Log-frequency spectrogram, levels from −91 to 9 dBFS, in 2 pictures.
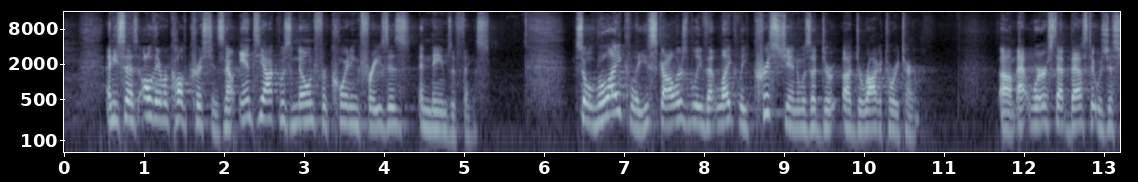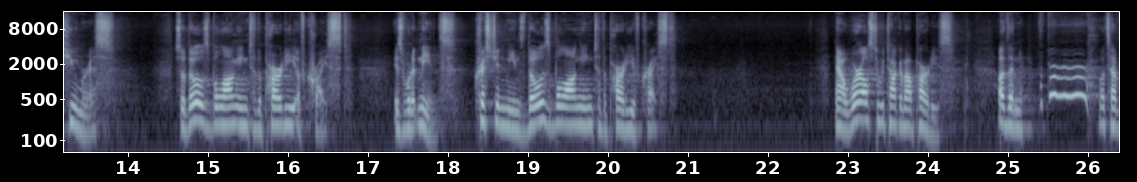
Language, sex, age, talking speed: English, male, 30-49, 165 wpm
